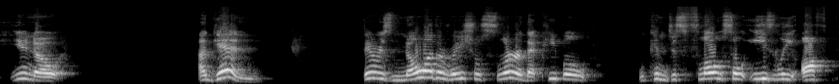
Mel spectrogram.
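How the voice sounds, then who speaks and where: A woman with a loud, projecting stage voice, giving emphatic opinion commentary as a vlogger and swinging between loud points and soft asides. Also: fairly high pitch, low-quality recording.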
